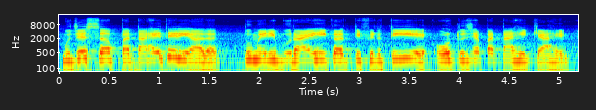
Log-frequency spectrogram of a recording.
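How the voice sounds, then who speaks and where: A woman's voice: fairly high pitch, normal speed, pushed and bright, a little hiss or hum. A woman voicing a scolding, greedy older village mother-in-law in a cartoon, bossy and scornful. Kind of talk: cartoon voice acting.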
